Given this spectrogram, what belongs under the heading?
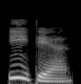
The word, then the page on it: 一点: yi dian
